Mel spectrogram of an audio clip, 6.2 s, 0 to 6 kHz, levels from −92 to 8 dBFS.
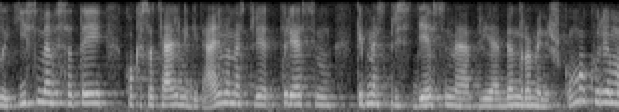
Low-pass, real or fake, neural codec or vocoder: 5.4 kHz; fake; vocoder, 24 kHz, 100 mel bands, Vocos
